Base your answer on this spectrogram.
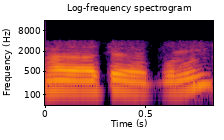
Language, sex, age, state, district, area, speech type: Bengali, male, 18-30, West Bengal, Uttar Dinajpur, rural, conversation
